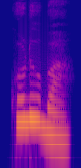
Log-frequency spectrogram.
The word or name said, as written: ಗಡುಬ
